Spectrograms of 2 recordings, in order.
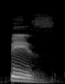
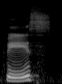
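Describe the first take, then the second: First: The word ends with a Z sound. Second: The word ends with an S sound. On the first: The speaker calls it wrong. "they end up saying pays" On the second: The speaker calls it right. "the pronunciation is sir"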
